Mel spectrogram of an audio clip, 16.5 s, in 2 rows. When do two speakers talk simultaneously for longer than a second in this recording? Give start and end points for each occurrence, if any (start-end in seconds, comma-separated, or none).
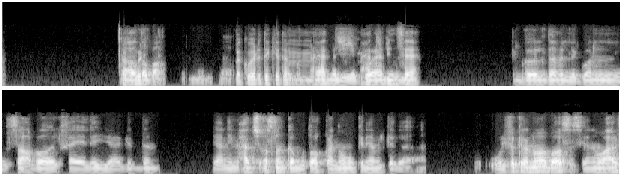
3.8-5.4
